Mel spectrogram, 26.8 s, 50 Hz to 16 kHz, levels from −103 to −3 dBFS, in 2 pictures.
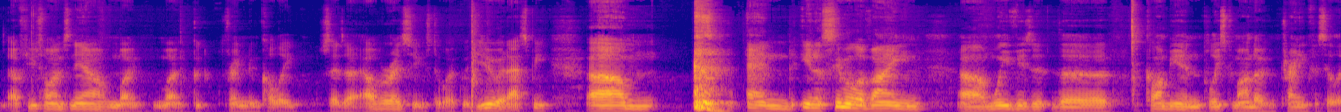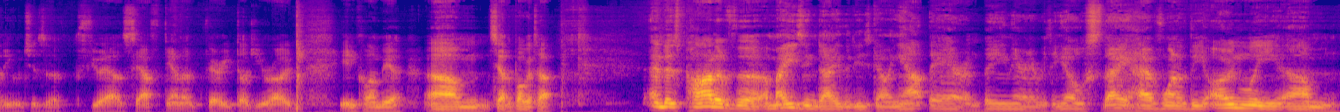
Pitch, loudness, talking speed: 95 Hz, -27 LUFS, 170 wpm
